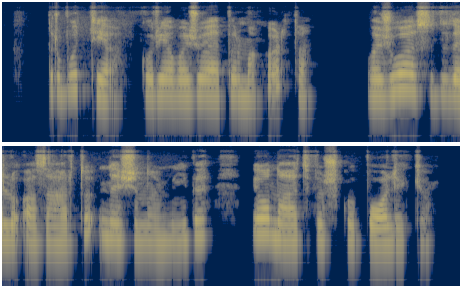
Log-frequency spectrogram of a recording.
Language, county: Lithuanian, Klaipėda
